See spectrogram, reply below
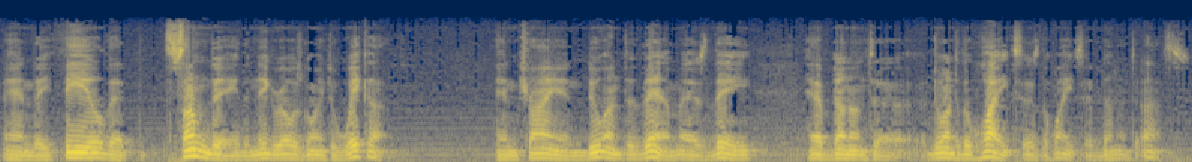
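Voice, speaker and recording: A man speaking in a measured, articulate interview style, deliberate, precise and firm as a movement's spokesman. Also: low voice, darkish tone, a little hiss or hum.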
